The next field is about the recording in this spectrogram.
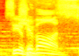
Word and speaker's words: Siobhan: Bunny, Sibohan Thompson, it's S-I-O-B-H-A-N. – Siobhan. That's Siobhan. – Is that Siobhan? – No, it's Siobhan, yeah.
